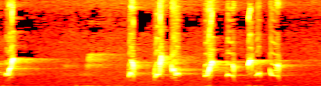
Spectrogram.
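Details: Song of a cream-vented bulbul, played to teach young birds: scattered sharp chirps, a brief thin whistle, then a tumbling burst of warbling notes.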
